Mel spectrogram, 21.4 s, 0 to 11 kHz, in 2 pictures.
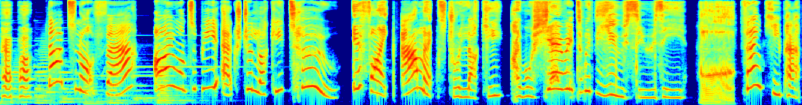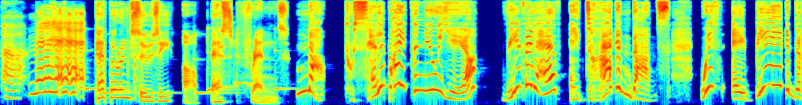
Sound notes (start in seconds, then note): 9.3 snorting; 10.8 bleating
